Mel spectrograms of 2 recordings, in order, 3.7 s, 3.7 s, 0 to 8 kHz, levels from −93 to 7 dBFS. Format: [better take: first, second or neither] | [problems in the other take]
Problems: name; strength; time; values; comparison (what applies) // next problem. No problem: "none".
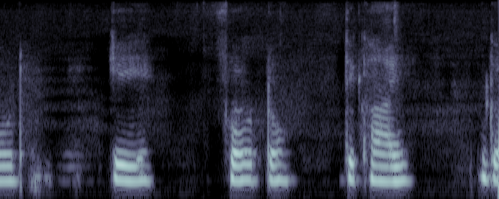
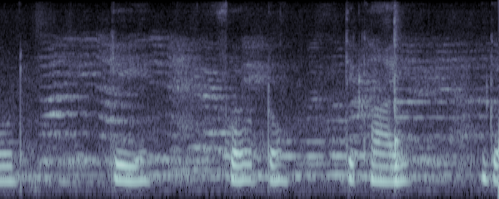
second | noise reduction (neural mask model Resemble Enhance denoiser)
